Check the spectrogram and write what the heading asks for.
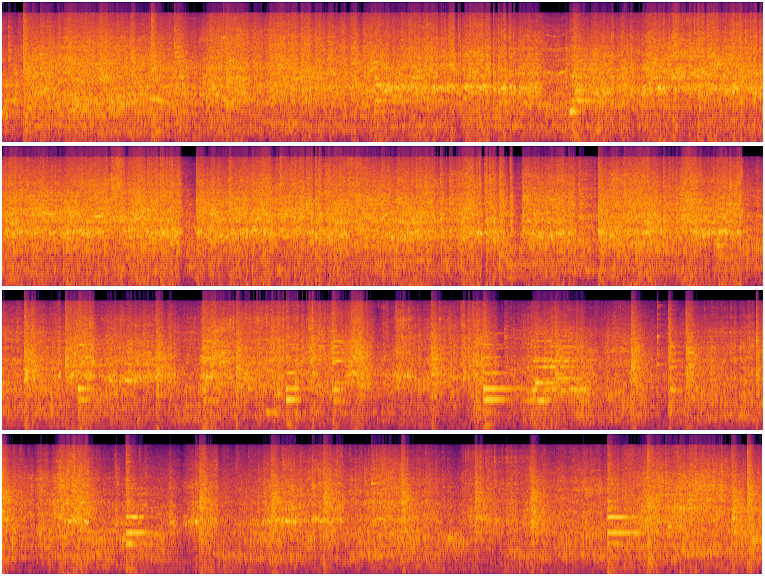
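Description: Improvised noise music played on scrap metal: a long metal pole and sheet metal scraped and dragged over brick paving and concrete, making a continuous loud, harsh scraping din. Clanks and short ringing metallic tones break in, more often in the second half.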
